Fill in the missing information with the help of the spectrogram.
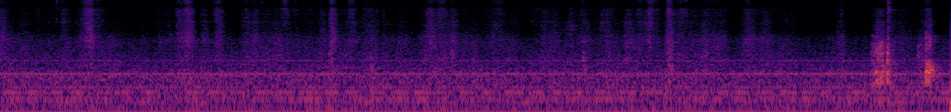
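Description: Impermeable PPE coverall fabric rustling in faint, brief swishes as it is pulled on and adjusted at the neck and front, over a steady low hum.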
